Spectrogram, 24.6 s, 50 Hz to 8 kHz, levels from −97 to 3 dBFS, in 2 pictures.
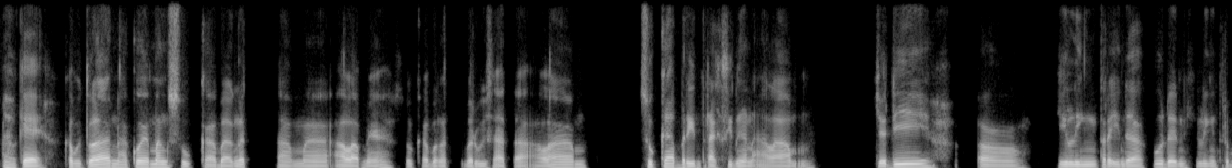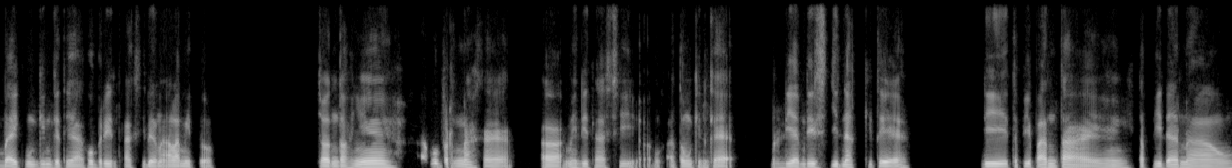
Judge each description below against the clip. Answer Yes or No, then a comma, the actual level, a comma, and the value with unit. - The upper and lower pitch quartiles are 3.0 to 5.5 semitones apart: No, narrow, 2.5 semitones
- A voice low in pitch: Yes, low, 100 Hz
